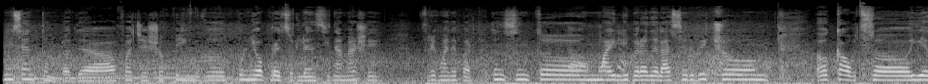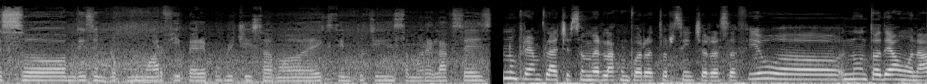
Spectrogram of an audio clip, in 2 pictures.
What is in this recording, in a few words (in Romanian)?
voxuri shopping; terapia prin cumparaturi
